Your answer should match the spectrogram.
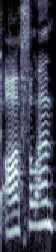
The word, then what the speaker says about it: Olyphant: Timothy Olyphant? Is that how you pronounce his Oliphant, name?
